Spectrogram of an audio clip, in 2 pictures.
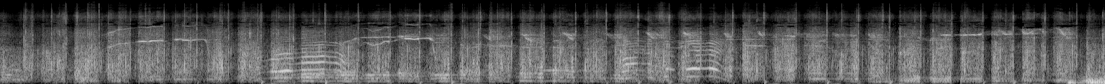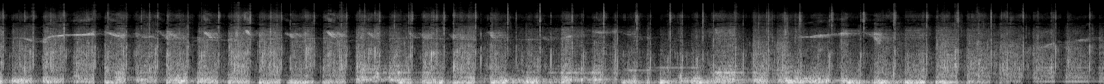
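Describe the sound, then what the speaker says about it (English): A crowd standing and applauding at a memorial service, steady dense clapping that runs throughout and grows fuller and heavier partway through, with a voice speaking over it. "ask for 15 seconds for everyone to stand up and just applaud for what he"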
